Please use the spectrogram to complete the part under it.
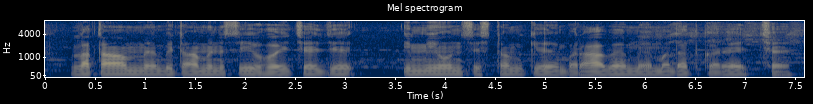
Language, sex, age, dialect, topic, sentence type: Maithili, male, 36-40, Bajjika, agriculture, statement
